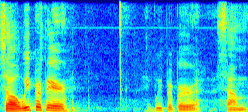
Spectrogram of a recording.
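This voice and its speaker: This man's intonation is lively. He has an Italian accent. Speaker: olive oil producer. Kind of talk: lecture.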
